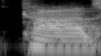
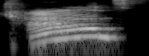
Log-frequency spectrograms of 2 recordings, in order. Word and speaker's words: Cannes: Riley Keough, also has a film that's going to be premiering at Cannes called Beast, which is set on the Pine Ridge Indian Reservation.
